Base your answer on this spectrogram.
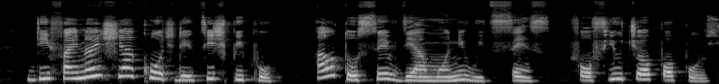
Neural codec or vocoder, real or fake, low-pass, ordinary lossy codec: none; real; none; none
